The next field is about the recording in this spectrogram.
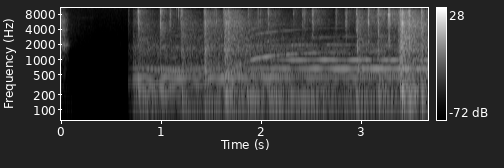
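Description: Police car sirens start abruptly after a brief silence and wail steadily, with rising and falling tones over a dense, continuous drone. The sound is fairly loud and sustained, with no voices.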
